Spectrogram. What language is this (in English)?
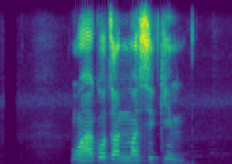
Nepali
